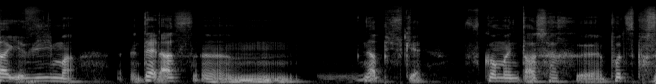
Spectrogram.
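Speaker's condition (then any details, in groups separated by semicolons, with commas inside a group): Cerebral palsy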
